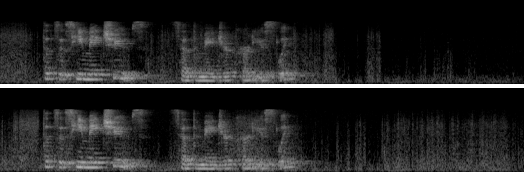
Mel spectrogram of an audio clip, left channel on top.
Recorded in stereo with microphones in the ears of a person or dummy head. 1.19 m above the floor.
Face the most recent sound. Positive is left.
turn(degrees=-5)  # may be behind; listen again after turning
